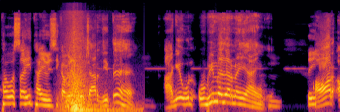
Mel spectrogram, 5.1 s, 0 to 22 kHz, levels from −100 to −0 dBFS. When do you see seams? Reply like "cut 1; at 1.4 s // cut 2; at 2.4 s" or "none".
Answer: cut 1; at 1.1 s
